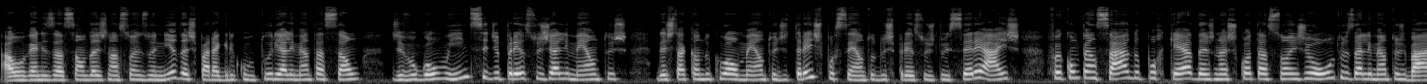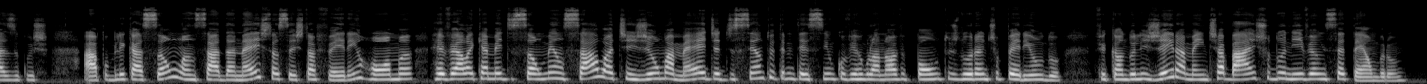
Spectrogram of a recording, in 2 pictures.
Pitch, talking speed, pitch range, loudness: 240 Hz, 135 wpm, 220-255 Hz, -18 LUFS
